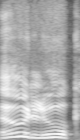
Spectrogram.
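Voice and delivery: teasing laughter, very high pitch. Narrator reads one engine remarking as another pulls into the station, laughing. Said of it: "laughed Emily".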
